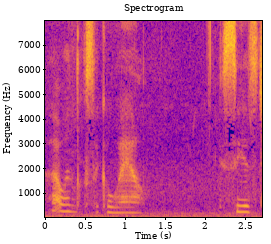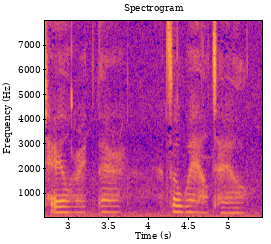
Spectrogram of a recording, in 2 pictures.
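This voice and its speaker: The speech is fairly slow, with long, frequent pauses. The sound is dry with no echo, and there is noticeable background noise. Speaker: ASMR video creator. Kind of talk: ASMR roleplay, gentle guided sky-watching. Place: garden. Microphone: handheld.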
